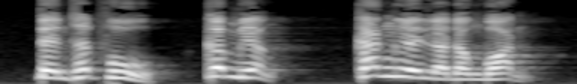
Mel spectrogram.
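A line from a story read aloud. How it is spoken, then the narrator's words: Loud shout. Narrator (Vietnamese): Hạ Hầu Lam quát lớn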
